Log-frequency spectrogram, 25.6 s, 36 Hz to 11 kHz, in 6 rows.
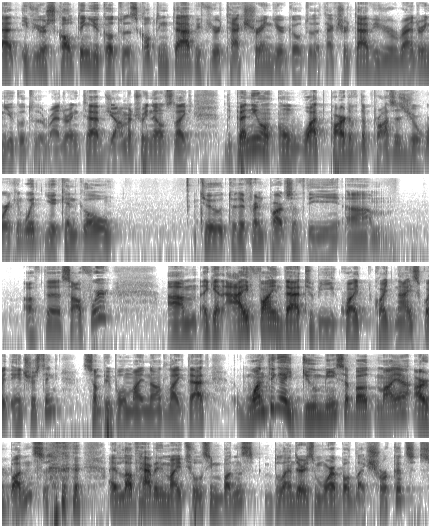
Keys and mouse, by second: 0.1 click, 3.3 click, 4.8 click, 6.0 click.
